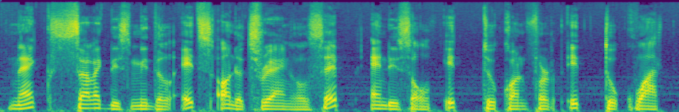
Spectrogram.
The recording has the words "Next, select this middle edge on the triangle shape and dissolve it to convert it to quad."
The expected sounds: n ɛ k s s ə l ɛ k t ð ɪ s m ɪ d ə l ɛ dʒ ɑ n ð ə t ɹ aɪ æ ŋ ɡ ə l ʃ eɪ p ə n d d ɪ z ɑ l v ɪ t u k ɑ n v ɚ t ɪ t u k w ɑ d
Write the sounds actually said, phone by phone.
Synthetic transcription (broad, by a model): n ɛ k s s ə l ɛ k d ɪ s m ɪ d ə l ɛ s ɑ n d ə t ɹ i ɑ ŋ ɡ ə l s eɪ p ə n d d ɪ s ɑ l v ɪ t u k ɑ n f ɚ t ɪ t u k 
